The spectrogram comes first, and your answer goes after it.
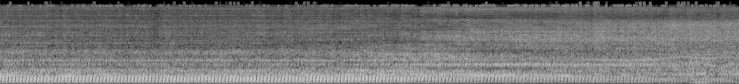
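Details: Craftsman rototiller with a Briggs & Stratton 5.5 hp I/C single-cylinder engine, after a non-start fixed by rinsing water and rust from the fuel tank and refuelling. It buzzes at a steady, even pitch before winding down, running smoothly.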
